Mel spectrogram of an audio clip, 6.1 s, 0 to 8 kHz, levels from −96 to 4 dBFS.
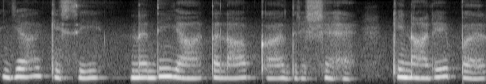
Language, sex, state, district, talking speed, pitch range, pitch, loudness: Hindi, female, Chhattisgarh, Raipur, 100 wpm, 230-265 Hz, 245 Hz, -19 LUFS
